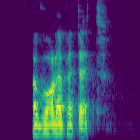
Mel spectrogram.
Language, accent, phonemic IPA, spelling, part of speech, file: French, France, /a.vwaʁ la pa.tat/, avoir la patate, verb, LL-Q150 (fra)-avoir la patate.wav
- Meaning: to feel great, to be in great form, to be full of beans, to feel one's oats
